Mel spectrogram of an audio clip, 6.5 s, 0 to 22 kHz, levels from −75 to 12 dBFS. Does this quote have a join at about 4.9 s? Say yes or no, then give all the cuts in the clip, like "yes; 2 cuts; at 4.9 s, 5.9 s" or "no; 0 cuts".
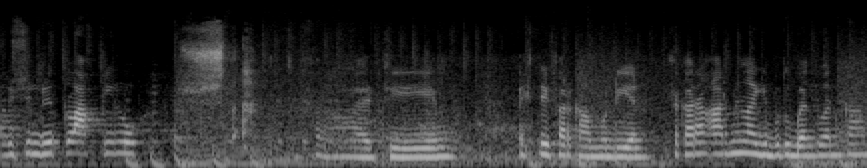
yes; 2 cuts; at 1.4 s, 4.9 s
